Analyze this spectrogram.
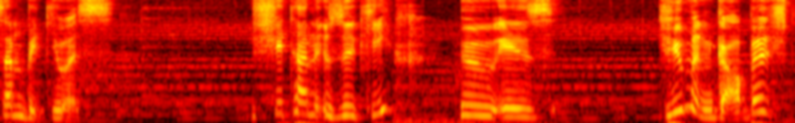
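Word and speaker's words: Citan: Fay leaves with the village doctor it's either saitan or shitan I'm going with shitan cuz that's how that's the Japanese pronunciation and I it's ambiguous shitan uzuki who is human garbage that is for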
